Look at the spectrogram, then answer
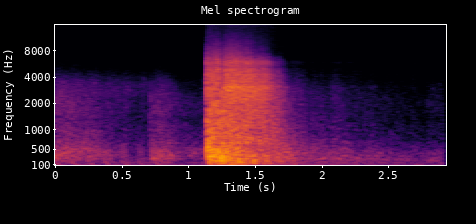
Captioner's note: gunshot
